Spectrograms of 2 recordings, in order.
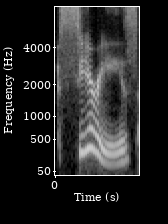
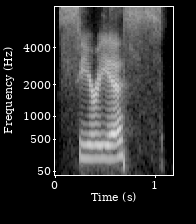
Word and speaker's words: series: And I want to point out here when you say series, be very careful that you don't say about the pronunciation, because it can come off as serious versus series.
